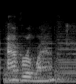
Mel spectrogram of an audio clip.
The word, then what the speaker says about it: Avalanche: I just need to point out, we've been mispronouncing the terrorist organization's name. It is Avalanche. That is Avalanche. Avalanche. Yes. I always thought that said like avarice, but yeah, it's Avalanche.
